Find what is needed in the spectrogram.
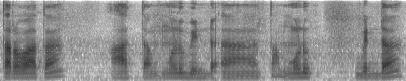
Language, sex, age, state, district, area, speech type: Telugu, male, 18-30, Andhra Pradesh, N T Rama Rao, urban, spontaneous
